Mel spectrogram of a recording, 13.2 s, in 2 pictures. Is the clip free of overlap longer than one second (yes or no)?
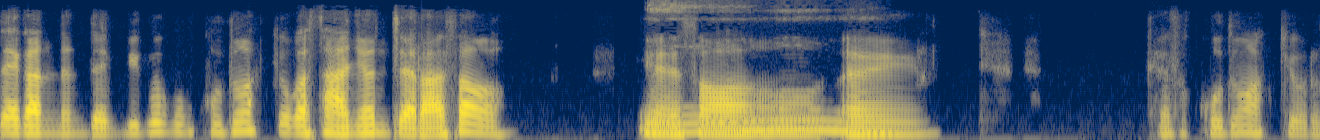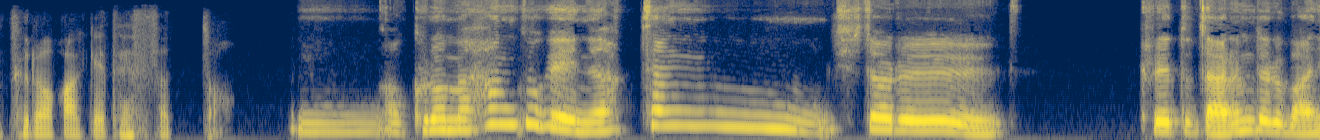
no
